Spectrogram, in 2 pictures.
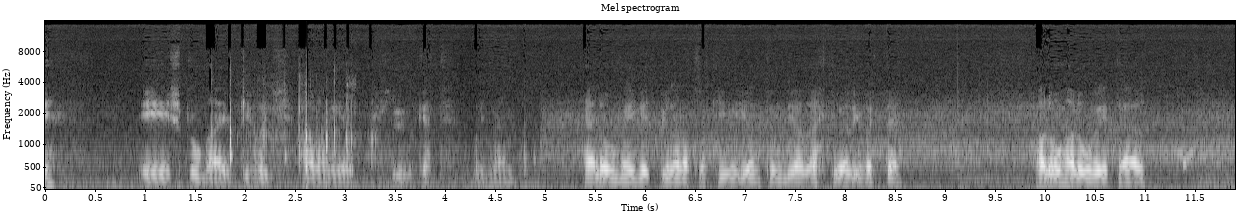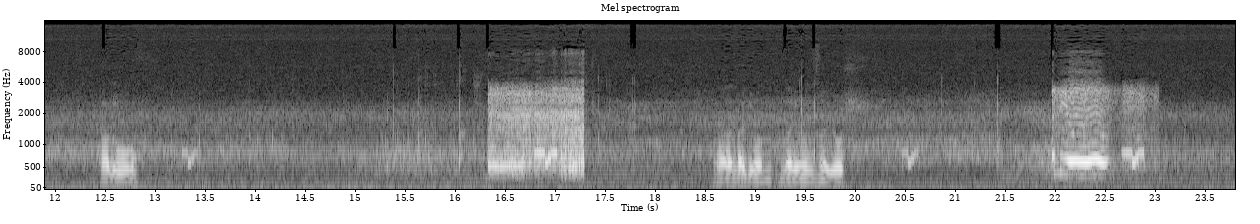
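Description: A middle-aged man speaks close by in short bursts, calling into a handheld radio.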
